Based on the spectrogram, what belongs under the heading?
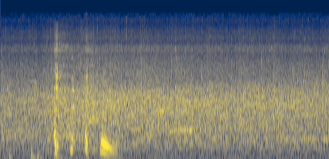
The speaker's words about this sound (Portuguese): vai lá, vamos dar um aplauso aí.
